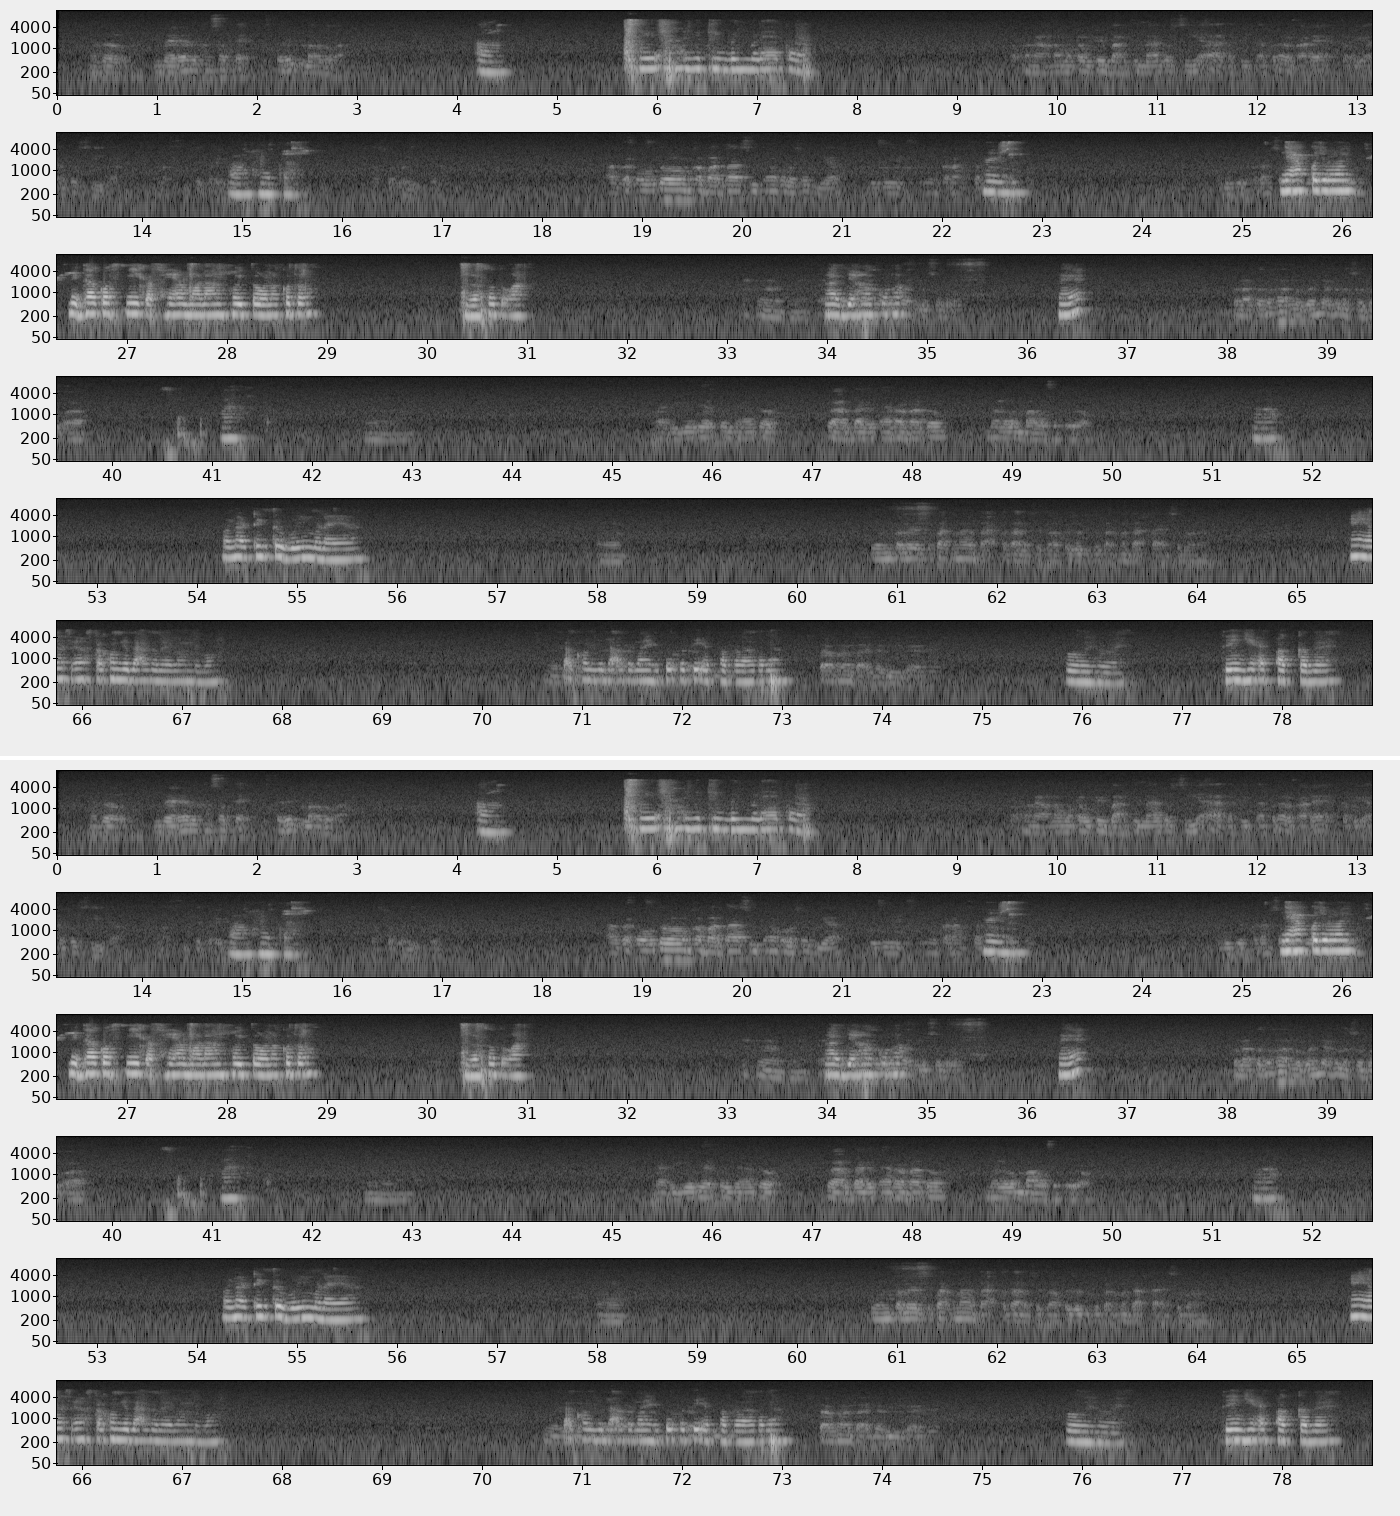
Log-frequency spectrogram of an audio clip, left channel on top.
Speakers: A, on the right; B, on the left.
A: ᱟᱫᱚ ᱵᱮᱨᱮᱞ ᱦᱟᱥᱟᱛᱮᱜ ᱥᱨᱤᱯ ᱞᱚᱦᱚᱫᱚᱜᱼᱟ᱾
B: ᱚ <inaudible> ᱤᱧ
A: ᱦᱮᱸ
B: ᱴᱷᱤᱠ ᱵᱟᱹᱧ ᱵᱟᱲᱟᱭᱟ ᱛᱚ᱾
A: ᱢᱟᱱᱮ ᱚᱱᱟ ᱢᱚᱴᱟᱢᱩᱴᱤ ᱵᱟᱨᱫᱤᱱ ᱞᱟᱦᱟ ᱠᱚ ᱥᱤᱭᱟᱜᱼᱟ ᱠᱟᱹᱴᱤᱡ ᱛᱟᱨᱯᱚᱨᱮ ᱚᱱᱟᱨᱮ ᱠᱟᱹᱴᱤᱡ ᱟᱨᱚ ᱠᱚ ᱥᱤᱭᱟᱜᱼᱟ᱾ ᱚᱱᱟ ᱥᱤᱠᱷᱮᱛ ᱨᱮᱜ
B: ᱚ ᱦᱮᱸᱛᱚ
A: ᱞᱚᱥᱚᱜ ᱞᱟᱹᱜᱤᱫ ᱛᱮ᱾ ᱟᱨ ᱠᱚ ᱫᱚ ᱚᱱᱠᱟ ᱵᱟᱨᱫᱷᱟ ᱥᱤ ᱛᱮᱦᱚᱸ ᱠᱚ ᱞᱚᱥᱚᱫ ᱜᱮᱭᱟ ᱡᱚᱫᱤ ᱚᱝᱠᱟᱱᱟᱜ ᱦᱟᱥᱟ
B: ᱦᱮᱸ
A: ᱠᱟᱱ ᱠᱷᱟᱡ ᱫᱚ᱾ ᱟᱨ ᱡᱩᱫᱤ ᱚᱱᱠᱟᱱᱟᱜ ᱦᱟᱥᱟ ᱵᱟᱝ
B: ᱡᱟᱦᱟᱸ
A: ᱠᱟᱱ
B: ᱠᱚ ᱡᱮᱢᱚᱱ
A: ᱠᱷᱟᱡ ᱫᱚ ᱦᱮᱸ
B: ᱢᱤᱫ ᱫᱷᱟᱣ ᱠᱚ ᱥᱤᱭᱟᱠᱟᱫ ᱛᱟᱦᱮᱸᱜᱼᱟ ᱢᱟᱲᱟᱝ ᱦᱚᱭᱛᱚ ᱚᱱᱟ ᱠᱚᱫᱚ
A: <unintelligible>
B: ᱞᱚᱥᱚᱫᱚᱜᱼᱟ᱾
A: ᱦᱩᱸ ᱦᱩᱸ ᱚᱱᱟ
B: ᱟᱨ
A: ᱠᱚᱛᱮ
B: ᱡᱟᱦᱟᱸ
A: ᱦᱟᱸᱜ ᱞᱚᱜᱚᱱ
B: ᱠᱚ
A: ᱧᱚᱜ ᱜᱮ ᱞᱚᱥᱚᱫᱚᱜᱼᱟ᱾
B: ᱦᱮᱸ?
A: ᱚᱱᱟ ᱠᱚᱫᱚ ᱦᱟᱸᱜ ᱞᱚᱜᱚᱱ ᱧᱚᱜ ᱜᱮ ᱞᱚᱥᱚᱫᱚᱜᱼᱟ᱾
B: <unintelligible>
A: ᱦᱩᱸ᱾ ᱟᱨ ᱤᱭᱟᱹ ᱨᱮᱭᱟᱜ ᱫᱚ ᱡᱟᱦᱟᱸ ᱫᱚ ᱯᱩᱨᱟᱹ ᱟᱨᱫᱟ ᱜᱮ ᱛᱟᱦᱮᱱᱟ ᱚᱱᱟ ᱫᱚ ᱩᱱᱟᱹᱜ ᱞᱚᱜᱚᱱ ᱵᱟᱝ ᱞᱚᱥᱚᱫᱜᱚᱫᱚᱜᱼᱟ᱾
B: ᱦᱟᱸ ᱩᱱᱟᱹᱜ ᱴᱷᱤᱠ ᱫᱚ ᱵᱟᱹᱧ ᱵᱟᱲᱟᱭᱟ᱾
A: ᱦᱩᱸ, ᱛᱮᱦᱮᱧ ᱛᱟᱦᱞᱮ ᱥᱮᱛᱟᱜ ᱠᱷᱱᱟ ᱫᱟᱜ ᱠᱟᱫᱟ ᱟᱞᱮ ᱥᱮᱫ ᱫᱚ ᱟᱯᱮ ᱥᱮᱫ ᱫᱚ ᱥᱮᱛᱟᱜ ᱠᱷᱱᱟ ᱫᱟᱜ ᱠᱟᱜ-ᱟ ᱥᱮ ᱵᱟᱝᱟ?
B: ᱦᱮᱸ ᱟᱞᱮ ᱥᱮᱫ ᱦᱚᱸ ᱥᱮᱛᱟᱜ ᱠᱷᱚᱱ ᱜᱮ ᱫᱟᱜ ᱟᱠᱟᱫᱟᱭ ᱵᱟᱝ ᱫᱚ ᱵᱟᱝ᱾
A: <unintelligible> ᱮ
B: ᱥᱮᱛᱟᱜ
A: ᱤᱧ ᱡᱟᱦᱟᱸ
B: ᱠᱷᱚᱱ ᱜᱮ
A: ᱡᱟᱭᱜᱟᱨ
B: ᱫᱟᱜ ᱟᱠᱟᱫᱟᱭ
A: ᱨᱮ ᱦᱮᱱᱟᱜ ᱟᱠᱟᱫᱤᱧᱟ
B: ᱱᱤᱛᱚᱜ
A: ᱚᱸᱰᱮ
B: ᱠᱟᱹᱴᱤᱡ
A: ᱟᱨᱠᱤ
B: ᱮ ᱯᱷᱟᱸᱠᱟ
A: ᱢᱟᱱᱮ
B: ᱟᱠᱟᱫᱟ
A: ᱥᱮᱛᱟᱜ ᱠᱷᱱᱟ ᱜᱮ ᱫᱟᱜ ᱡᱟᱹᱲᱤᱭ ᱫᱟᱭ,
B: ᱦᱳᱭ ᱦᱳᱭ
A: ᱦᱩᱸ
B: ᱛᱮᱦᱮᱧ ᱜᱮ ᱦᱟᱸᱜ ᱮᱯᱷᱟᱠ ᱠᱟᱫᱟᱭ᱾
